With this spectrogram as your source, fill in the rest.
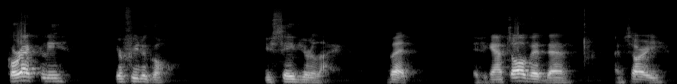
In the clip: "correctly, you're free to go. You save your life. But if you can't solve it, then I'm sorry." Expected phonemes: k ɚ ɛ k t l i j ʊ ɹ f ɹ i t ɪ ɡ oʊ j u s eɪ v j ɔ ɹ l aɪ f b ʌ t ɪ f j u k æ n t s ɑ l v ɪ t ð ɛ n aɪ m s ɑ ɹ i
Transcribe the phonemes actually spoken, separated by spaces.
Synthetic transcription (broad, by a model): k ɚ ɛ k t l i j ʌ ɹ f ɹ i t ɪ ɡ oʊ j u s eɪ v j ɔ ɹ l aɪ f b ʌ t ɪ f j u k æ n t s ɑ l v ɪ t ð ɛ n aɪ m s ɑ ɹ i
